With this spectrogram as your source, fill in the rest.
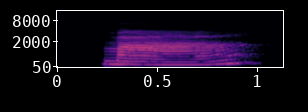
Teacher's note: So remember, you will be start very low and going to up. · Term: second tone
